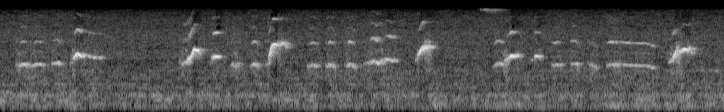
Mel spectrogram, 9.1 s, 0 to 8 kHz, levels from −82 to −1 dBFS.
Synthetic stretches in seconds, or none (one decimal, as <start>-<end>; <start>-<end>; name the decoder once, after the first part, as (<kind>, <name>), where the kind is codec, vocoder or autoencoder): none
